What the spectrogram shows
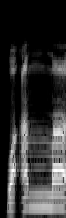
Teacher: میم کے اوپر شد ہے، غنہ کریں گے اور لمبا کریں گے، الف مدہ ہے اور مد منفصل بھی ہے، 3 سے 4 سیکنڈ لمبا کریں گے.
